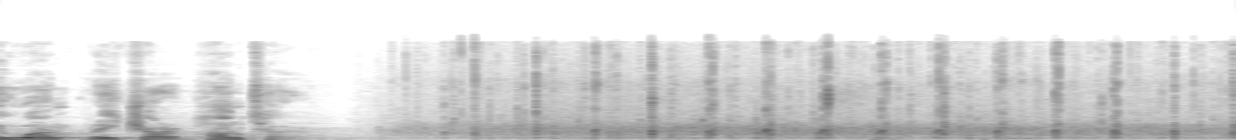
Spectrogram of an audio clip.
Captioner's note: audience applauding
